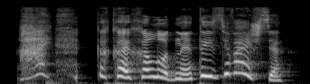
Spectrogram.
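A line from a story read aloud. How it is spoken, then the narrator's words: Owl's shriek. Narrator (Russian): вопит сова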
